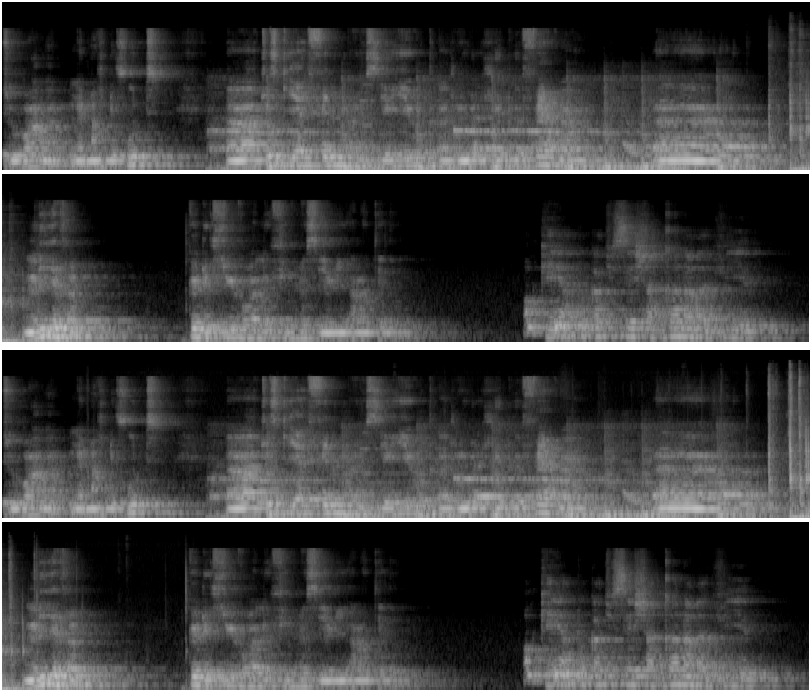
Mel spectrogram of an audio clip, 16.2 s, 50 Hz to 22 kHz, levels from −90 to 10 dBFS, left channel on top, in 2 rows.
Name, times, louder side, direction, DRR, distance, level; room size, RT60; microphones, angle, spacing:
voice 1, 0.0-1.6 2.2-5.9 6.5-7.7 8.3-8.9 9.9-12.1, left 1 dB, 5° left, 1 dB, 1.5 m, -29 dB
sound 1, 0.8-1.0 2.1-2.2 2.6-2.7 3.7-5.7 6.0-9.5 9.9-10.0, right 4 dB, 80° right, 0.4 m, -37 dB
sound 2, 2.0-7.3, equal, 25° left, 2.5 m, -35 dB
voice 2, 13.3-15.5, equal, 35° right, -3 dB, 3.2 m, -34 dB
15.5 x 12.0 x 2.3 m, 1.4 s
head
